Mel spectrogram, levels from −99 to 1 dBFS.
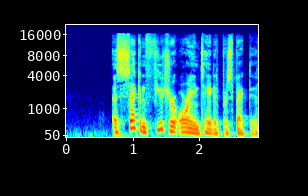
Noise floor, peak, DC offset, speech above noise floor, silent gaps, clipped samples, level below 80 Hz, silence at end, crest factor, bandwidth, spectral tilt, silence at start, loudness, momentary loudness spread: -62 dBFS; -6 dBFS; under 0.1%; 40 dB; none; under 0.1%; -44 dBFS; 0 s; 18 dB; 17 kHz; -5 dB/octave; 0.7 s; -22 LUFS; 7 LU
